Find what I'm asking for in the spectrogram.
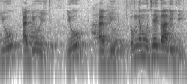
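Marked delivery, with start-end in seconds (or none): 1.3-2.6 slow, drawn-out repeat; slow model repeat; slow dictation. Shown as a demonstration. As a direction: say it again word by word for the class. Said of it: "teacher repeats slowly".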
